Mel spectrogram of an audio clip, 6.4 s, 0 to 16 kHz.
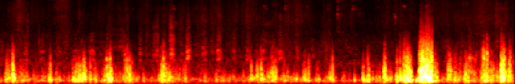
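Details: Two English Springer Spaniels, Lara aged four and Lottie aged 21 months, out on their morning walk; quick rhythmic breathy panting pulses repeat steadily throughout, with one louder sharper burst near the end.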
